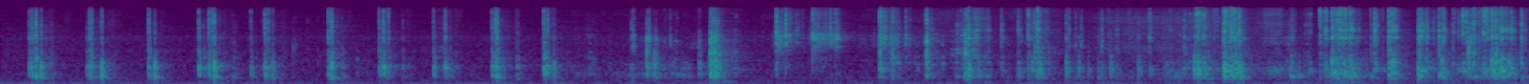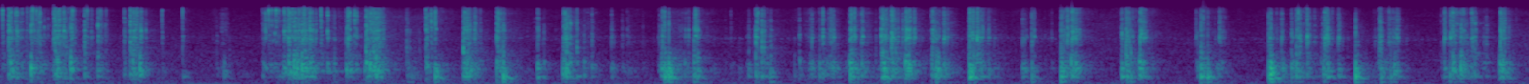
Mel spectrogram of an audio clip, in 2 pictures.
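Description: Long nails scratch and tap the thin metal temple arm and its plastic tip on a pair of metal-frame sunglasses with dark lenses lying on a table, then tap the lenses. The result is a steady stream of quick, dry, bright clicks with almost no low end, broken by denser stretches of scratchy rustling in the middle.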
